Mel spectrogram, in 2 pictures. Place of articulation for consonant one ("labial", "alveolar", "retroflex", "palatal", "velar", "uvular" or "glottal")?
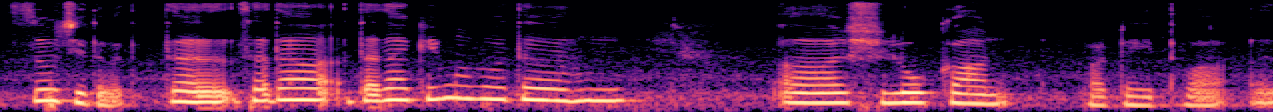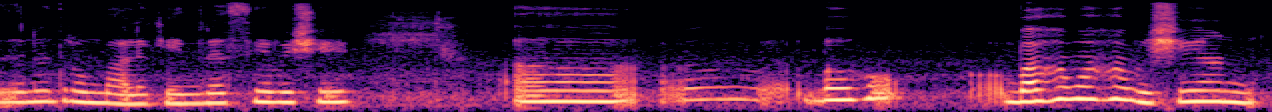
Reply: alveolar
